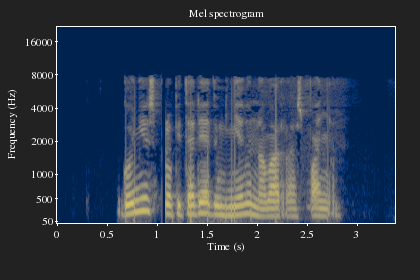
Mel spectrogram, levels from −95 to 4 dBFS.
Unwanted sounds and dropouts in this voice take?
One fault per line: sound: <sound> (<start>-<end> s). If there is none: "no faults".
sound: dropout (1.0-1.1 s)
